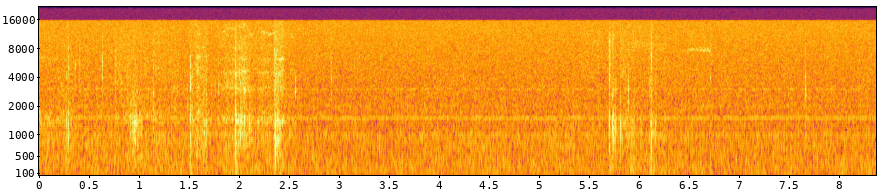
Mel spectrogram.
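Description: Quiet outdoor background with a few faint, short clicks about one to two and a half seconds in and again near six seconds, over a faint steady high tone.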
